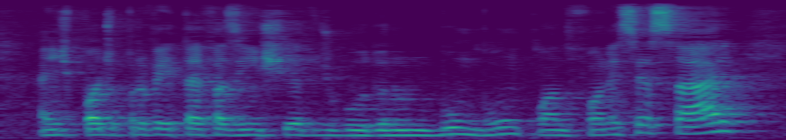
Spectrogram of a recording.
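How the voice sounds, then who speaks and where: Noticeable background noise and audible room echo surround a man speaking at a very fast pace. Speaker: plastic surgeon. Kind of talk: live stream talk to viewers. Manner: casual, filler-heavy.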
